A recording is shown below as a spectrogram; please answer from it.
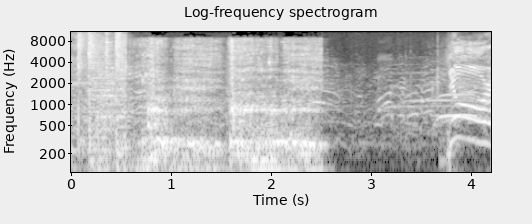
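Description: Pom routine music mix: a beat, then a deep growling roar sound effect in two long pieces that cuts off sharply. After a short dip, a voice sliding in pitch comes in near the end.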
